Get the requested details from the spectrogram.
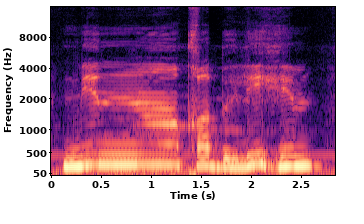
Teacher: نون ساکن کے بعد قاف حروف اخفاء میں سے ہے تو نون کو آپ نے چھپا کے پڑھنا ہے، چھپے غننے کے ساتھ پڑھنا ہے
